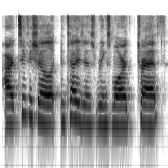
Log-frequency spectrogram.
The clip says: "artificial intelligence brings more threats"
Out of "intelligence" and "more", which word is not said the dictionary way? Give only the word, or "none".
none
